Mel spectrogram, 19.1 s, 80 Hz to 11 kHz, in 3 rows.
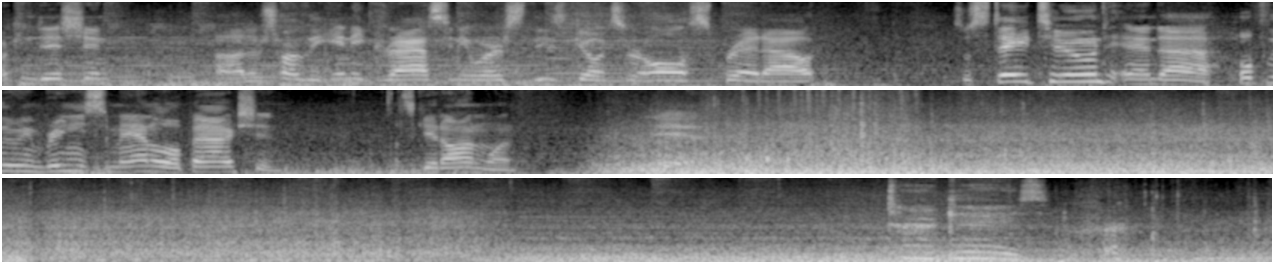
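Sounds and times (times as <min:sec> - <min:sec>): truck engine and road rumble: 0:00.0 - 0:06.8, 0:09.1 - 0:19.0.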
